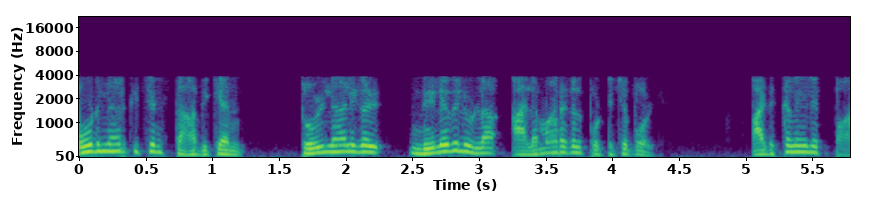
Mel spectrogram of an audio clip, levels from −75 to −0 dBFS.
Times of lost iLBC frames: none

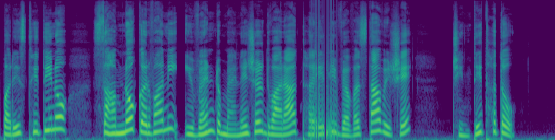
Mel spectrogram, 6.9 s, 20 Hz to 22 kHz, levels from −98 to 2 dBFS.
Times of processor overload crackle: 3.88-4.22

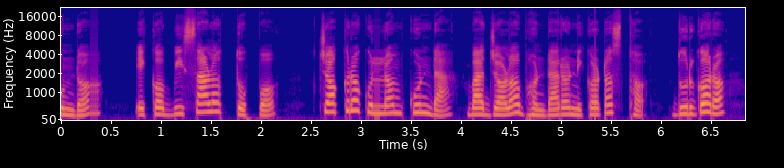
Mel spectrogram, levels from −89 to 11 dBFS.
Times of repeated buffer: 0.30-0.38, 1.64-1.66, 3.14-3.20, 5.34-5.36

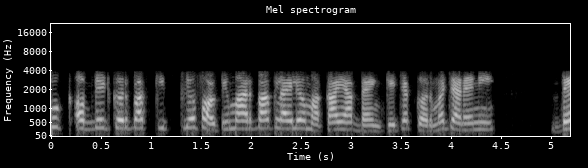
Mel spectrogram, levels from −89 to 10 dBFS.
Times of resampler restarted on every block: none

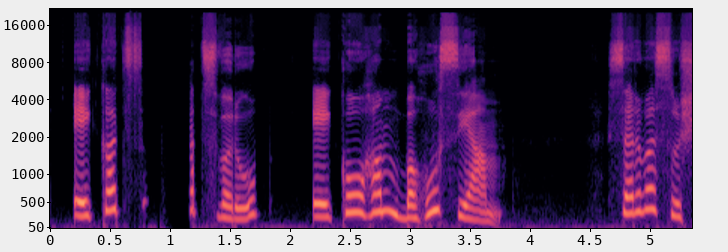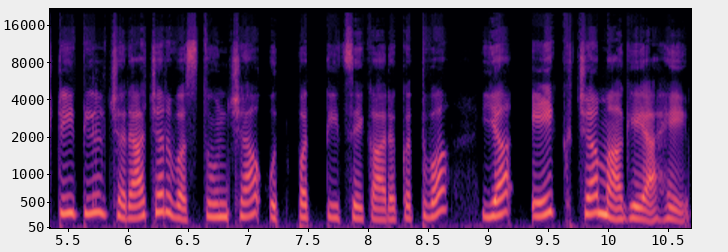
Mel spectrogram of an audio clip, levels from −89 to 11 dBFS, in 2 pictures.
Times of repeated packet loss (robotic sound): 0.65-0.93

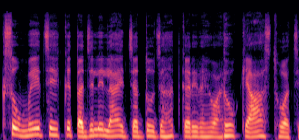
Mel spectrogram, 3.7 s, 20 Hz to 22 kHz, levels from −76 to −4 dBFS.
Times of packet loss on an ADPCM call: none

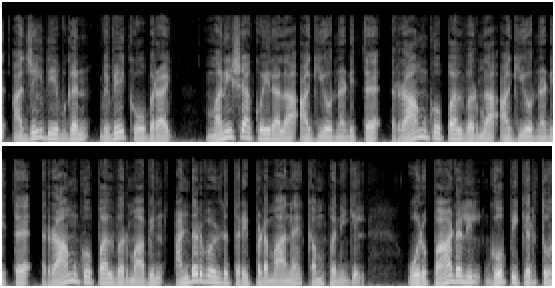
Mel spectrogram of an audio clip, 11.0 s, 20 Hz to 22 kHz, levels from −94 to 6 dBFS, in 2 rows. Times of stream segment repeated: 4.80-6.80

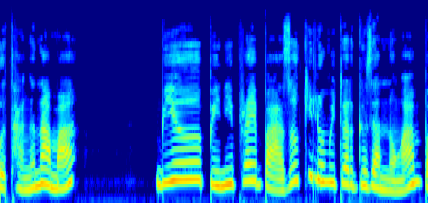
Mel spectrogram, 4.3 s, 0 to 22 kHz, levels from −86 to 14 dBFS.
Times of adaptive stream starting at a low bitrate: none

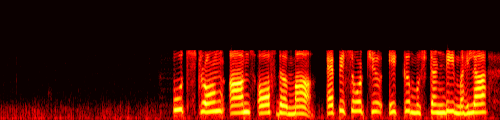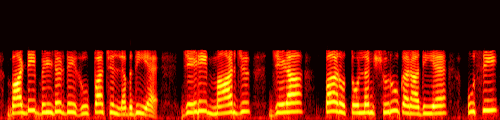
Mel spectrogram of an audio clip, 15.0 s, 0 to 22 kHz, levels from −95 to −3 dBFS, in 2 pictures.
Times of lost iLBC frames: 2.41-2.62, 10.34-10.41, 13.07

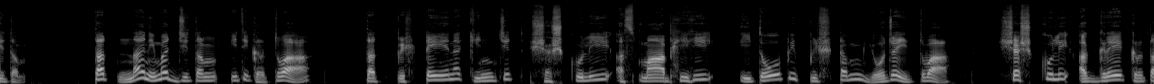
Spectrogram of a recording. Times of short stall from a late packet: none

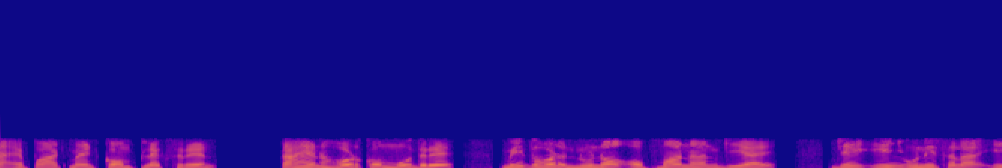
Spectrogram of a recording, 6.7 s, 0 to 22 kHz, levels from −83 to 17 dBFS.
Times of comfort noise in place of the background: 1.58-1.86

